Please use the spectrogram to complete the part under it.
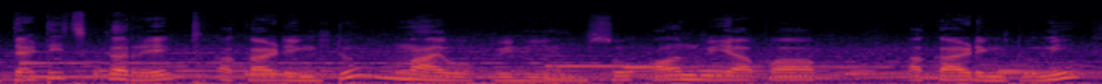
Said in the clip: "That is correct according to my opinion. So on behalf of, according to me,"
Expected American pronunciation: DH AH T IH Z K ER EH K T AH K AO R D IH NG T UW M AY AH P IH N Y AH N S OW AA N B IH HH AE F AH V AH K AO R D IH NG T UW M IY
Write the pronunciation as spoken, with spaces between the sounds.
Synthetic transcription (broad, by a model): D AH T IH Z K ER EH K T AH K AO R D IH NG T UW M AY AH P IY N Y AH N S OW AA N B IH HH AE P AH P AH K AO R D IH NG T UW M IY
